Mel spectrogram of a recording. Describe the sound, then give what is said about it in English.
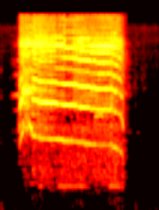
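A hawk attacking a chipmunk: one loud, shrill, strained squeal lasting about a second and a half, holding steady then sagging slightly in pitch before cutting off, with no voices. “pretty sure that was a hawk uh, uh attacking a uh, chipmunk.”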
